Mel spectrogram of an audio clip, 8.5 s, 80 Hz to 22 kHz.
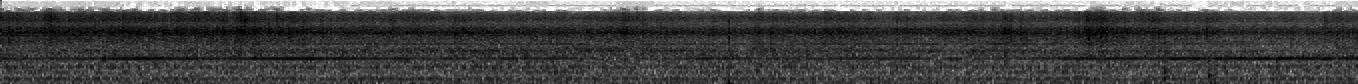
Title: Litter Robot 3 - Popping noises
